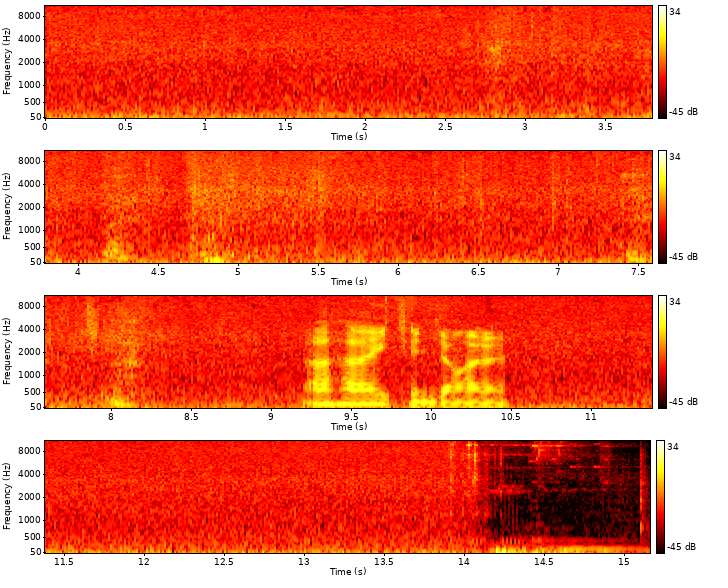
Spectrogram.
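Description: Water rushes and churns steadily around rocks.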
